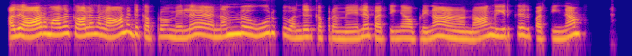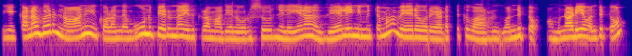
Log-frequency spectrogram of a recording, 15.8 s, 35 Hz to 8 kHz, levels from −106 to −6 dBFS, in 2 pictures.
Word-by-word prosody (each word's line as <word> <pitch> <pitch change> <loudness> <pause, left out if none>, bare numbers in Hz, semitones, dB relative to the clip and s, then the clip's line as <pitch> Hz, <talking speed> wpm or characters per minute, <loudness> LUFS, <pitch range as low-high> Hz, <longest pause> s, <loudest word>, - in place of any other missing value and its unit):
அது 240 +3 +4 0.2
6 295 +3 +6
மாத 275 +2 +3 0.2
காலங்கள் 270 +1 +1
ஆனதுக்கு 295 -6 0
அப்புறம் 230 +2 -8
மேல, 210 +4 -4 0.4
நம்ம 290 +5 +4 0.3
ஊருக்கு 320 -3 -3
வந்ததுக்கு 220 +1 -4
அப்பறம், 200 -2 -9
மேல 190 +4 -3 0.2
பாத்தீங்கன்னா 195 +1 -4
அப்படினா, 190 +6 -3 0.4
நாங்க 230 +8 0
இருக்குறது 265 0 -5
பாத்தீங்கன்னா 195 +4 -3 0.9
என் 205 - -6
கணவர், 310 +9 +5 0.2
நானும், 215 +11 +3
என் 245 - -6
குழந்த 195 +1 -3
3 295 +3 +4
பேரும் 250 -1 +2
இருக்கிற 220 -1 -5
மாதிரியான 190 -1 -4
ஒரு 190 - -8
சூழ்நிலை. 215 -4 -3
ஏன்னா, 250 +2 +3 0.3
வேலை 225 +7 +4
நிமித்தமா 235 +6 -1
வேற 220 -1 +3
ஒரு 200 -1 -3
இடத்துக்கு 200 +6 -7
வா 180 - 0 0.3
வந்துட்டோம், 225 +5 -3 0.2
முன்னாடியே 220 +5 +6
வந்துட்டோம். 245 - -3
225 Hz, 145 wpm, -24 LUFS, 200-260 Hz, 0.9 s, 6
